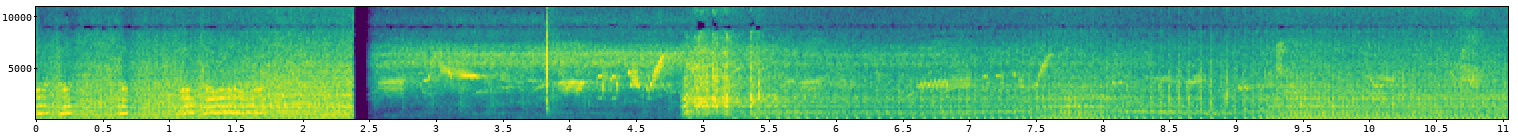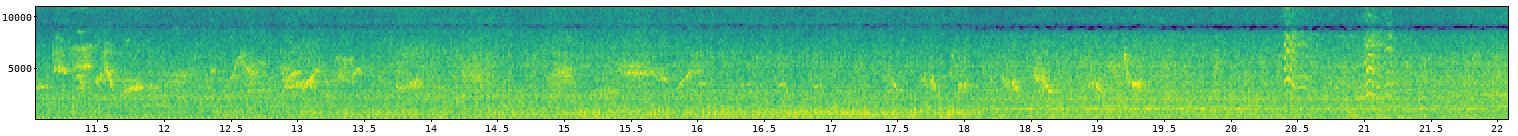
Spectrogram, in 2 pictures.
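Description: Yamaha MT-15's single-cylinder engine running at low road speed, heard from the rider's seat. The sound cuts out abruptly about two seconds in and comes back nearly three seconds later as a quick run of firing pulses, then settles into a steady hum. Faint bird chirps are heard in the later part.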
